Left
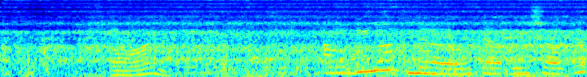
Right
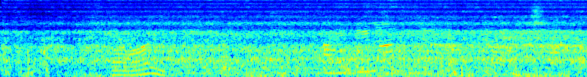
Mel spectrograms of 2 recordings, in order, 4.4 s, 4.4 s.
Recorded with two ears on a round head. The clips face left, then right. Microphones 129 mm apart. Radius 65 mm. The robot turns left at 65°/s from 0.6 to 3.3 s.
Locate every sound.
0.8 s a woman speaking: 10° left (ahead or behind); by 1.4 s 5° right (ahead or behind)
2.4 s a woman speaking: 175° left; by 4.4 s 120° left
